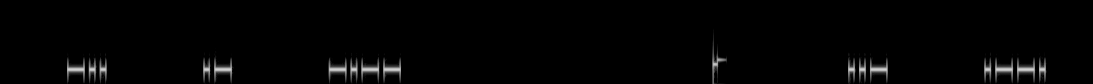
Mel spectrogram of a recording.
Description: Morse code, heard as a keyed tone, about 22 wpm, spaced as for 8 wpm, 700 Hz. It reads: DAY UP
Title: 6x Character Spacing - Top 100 Words - 22wpm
